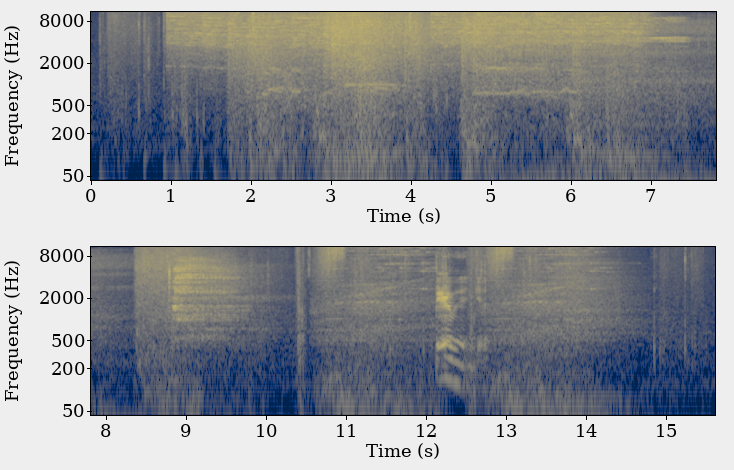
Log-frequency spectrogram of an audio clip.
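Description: A loud burst of fiery, roaring combat noise fills the air.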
